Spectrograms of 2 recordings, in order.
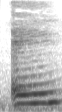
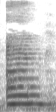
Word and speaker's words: aim: Aim, không đọc là am, aim mà nó sẽ là âm e.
